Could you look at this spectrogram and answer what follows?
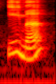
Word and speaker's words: Ima: And Ima is mother in Hebrew and Arabic. It's sometimes spelled Ima. In this book, it's spelled Imma. And it's pronounced Ima.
